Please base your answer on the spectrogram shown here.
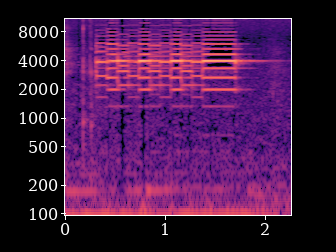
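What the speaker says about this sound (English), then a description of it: "So we will try to ring bell first." An electronic bell in a burglar alarm system demo rings in several short repeated bursts of a bright, buzzy electronic tone, close and clear over a low hum, then stops.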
